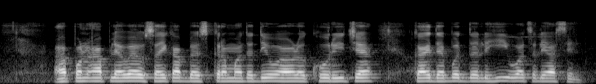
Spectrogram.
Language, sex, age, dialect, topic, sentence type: Marathi, male, 18-24, Standard Marathi, banking, statement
